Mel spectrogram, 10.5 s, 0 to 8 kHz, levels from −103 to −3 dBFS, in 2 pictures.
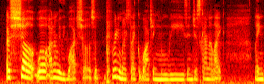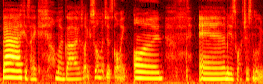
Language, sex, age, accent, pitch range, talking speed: English, female, 20-39, American, 185-225 Hz, 215 wpm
